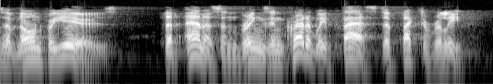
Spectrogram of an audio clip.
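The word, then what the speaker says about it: Anacin: what many thousands have known for years, that Anison brings incredibly fast, effective relief.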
